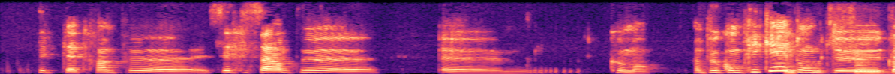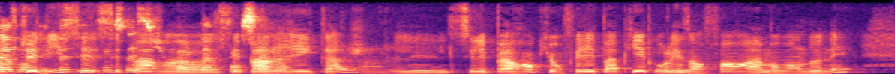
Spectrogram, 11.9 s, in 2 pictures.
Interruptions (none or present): present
